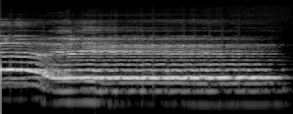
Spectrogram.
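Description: Two men singing a Kuban Cossack folk song a cappella. They hold a long drawn-out note that slides down in pitch about half a second in and is then held steadily.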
